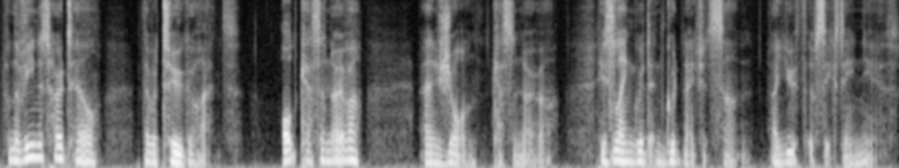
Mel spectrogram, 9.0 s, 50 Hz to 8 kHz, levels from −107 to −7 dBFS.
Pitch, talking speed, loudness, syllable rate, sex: 125 Hz, 155 wpm, -20 LUFS, 5.7 syllables/s, male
